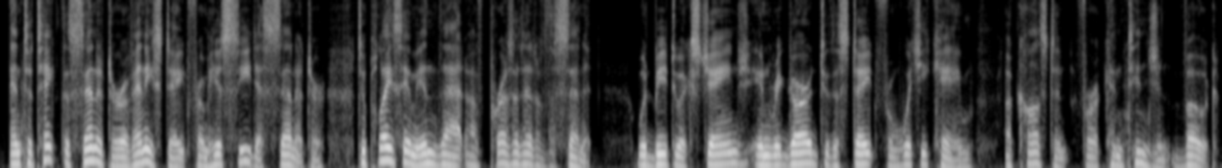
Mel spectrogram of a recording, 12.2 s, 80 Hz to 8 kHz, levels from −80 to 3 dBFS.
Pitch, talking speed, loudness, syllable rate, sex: 120 Hz, 205 wpm, -19 LUFS, 5.5 syllables/s, male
